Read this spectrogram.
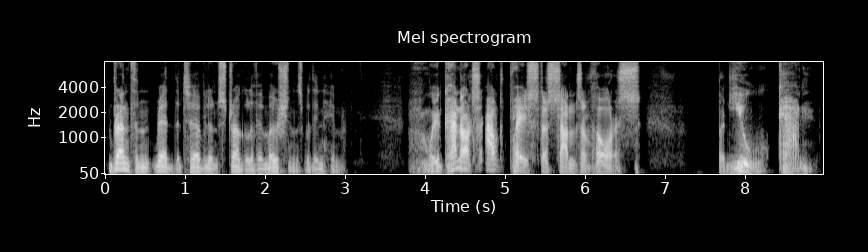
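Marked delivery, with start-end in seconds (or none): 4.0-8.9 solemn. Acted. Captain sacrifices himself.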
